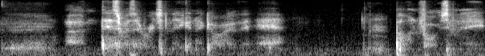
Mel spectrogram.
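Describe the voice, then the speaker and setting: Someone whispers at a fairly quick pace. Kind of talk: ASMR whispered tour talk to camera. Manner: whispered, soft-spoken.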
